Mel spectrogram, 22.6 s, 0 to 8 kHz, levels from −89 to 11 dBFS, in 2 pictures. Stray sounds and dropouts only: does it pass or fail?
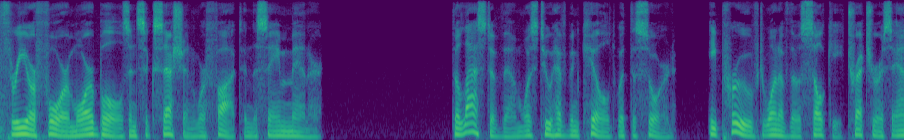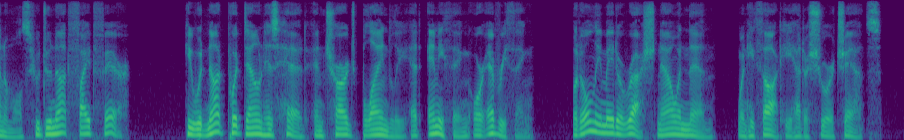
pass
